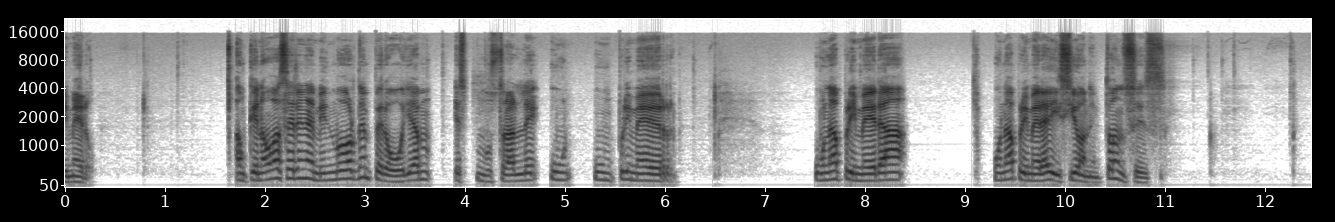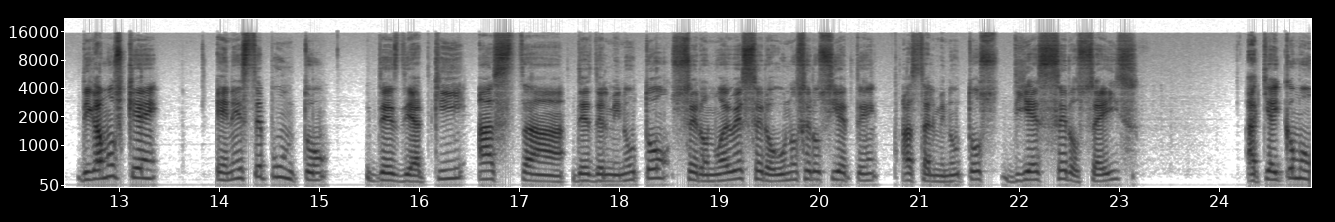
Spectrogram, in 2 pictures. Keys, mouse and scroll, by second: 0.0 click, 3.4 click, 4.0 click, 6.0-7.7 drag, 11.0 click, 11.4 click, 13.6-16.5 drag, 20.1 click.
